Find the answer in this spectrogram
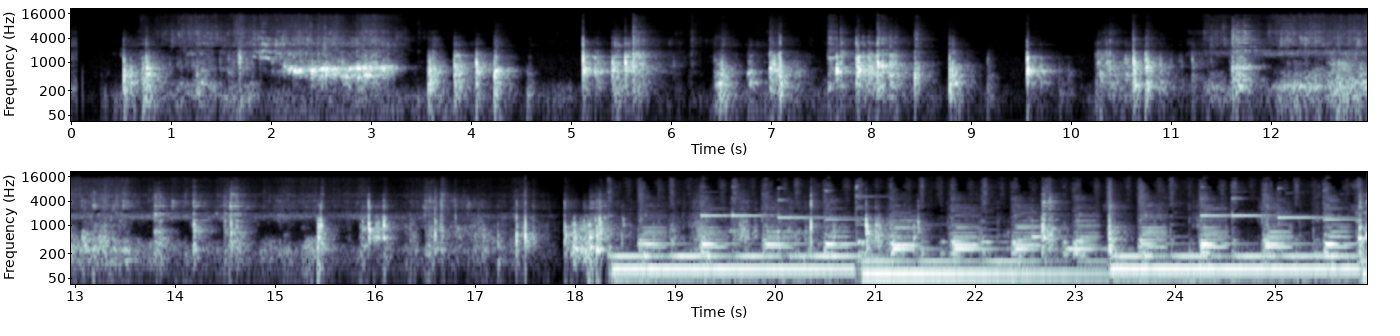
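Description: Dishes being washed by hand at a kitchen sink: tap water running and splashing, with irregular knocks and clinks of pans and dishes. About eighteen seconds in, background music starts and continues.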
